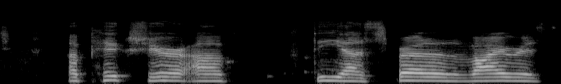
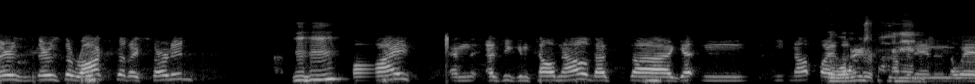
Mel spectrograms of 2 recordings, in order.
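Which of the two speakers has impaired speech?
The first: multiple sclerosis; primary progressive; early relapses, low-dose chemotherapy-type treatment.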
